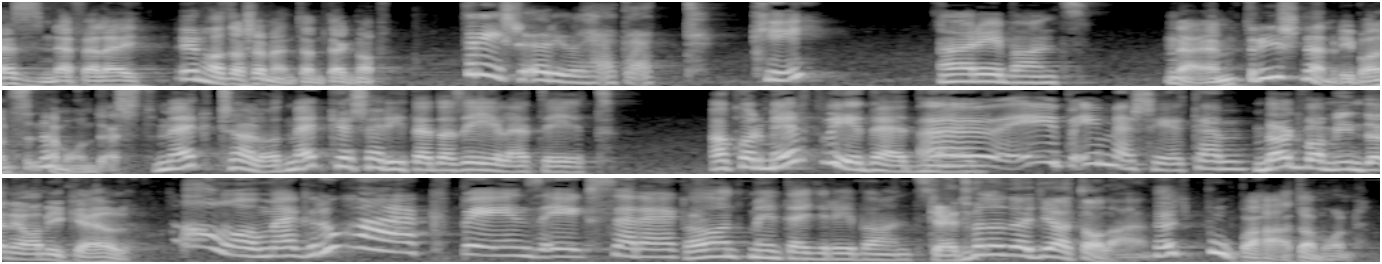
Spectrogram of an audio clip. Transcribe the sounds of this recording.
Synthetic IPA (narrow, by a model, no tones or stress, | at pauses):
ɛznɛfɛlɛjeːnhɒzɒʃɛmɛnt̪ɛmt̪ɛɡnɒp | t̪riʃøɾylɦɛ̰t̪ɛ̰t̪ː | kʰi | ɒɾibont̪s | nɛ̰mt̪riʃnɛmrḭbont̪snɛmo̞̰nd̪ɛ̰st̪mɛkt͡ʃɒlo̞d̪mɛkːɛʃɛɾiːt̪ɛd̪ɒzeːlɛt̪eːt̪ | ɒkːo̞rmeːrt̪ʋeːd̪ɛd̪eːpeːmːɛʃeːlt̪ɛmmɛɡvɒmːind̪ɛnɛɒmikɛlː | oːmɛɡruɦaːkpeːnzeːksɛɾɛkpo̞nt̪mint̪ɛɟribont̪skɛd̪vɛlɛd̪ɛɟːaːlt̪ɒla̰ːnɛɟ̥puːpɒɦa̰ːt̪ɒmo̰n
